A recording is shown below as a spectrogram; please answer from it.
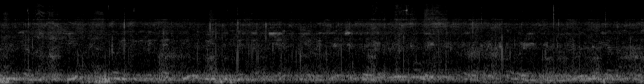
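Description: Pigeons coo softly over steady rain and street ambience in the resort town of Truskavets, Ukraine, with faint patter throughout.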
